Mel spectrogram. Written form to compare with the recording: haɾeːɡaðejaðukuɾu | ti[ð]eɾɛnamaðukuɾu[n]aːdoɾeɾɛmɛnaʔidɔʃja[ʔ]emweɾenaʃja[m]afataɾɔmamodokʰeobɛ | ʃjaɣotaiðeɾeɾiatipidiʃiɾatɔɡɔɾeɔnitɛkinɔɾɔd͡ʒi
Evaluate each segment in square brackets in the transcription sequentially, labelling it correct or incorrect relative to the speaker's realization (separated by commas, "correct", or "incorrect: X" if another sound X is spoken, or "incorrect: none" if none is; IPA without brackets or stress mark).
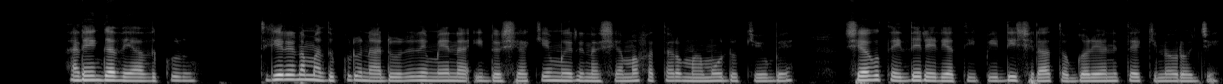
incorrect: ɣ, correct, incorrect: k, correct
